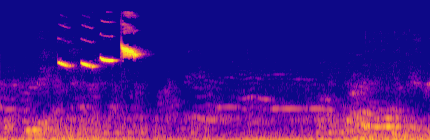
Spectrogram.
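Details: Capped seedeater in a cage singing its classic three-note song: four clear, high whistled notes in quick succession, each a step higher, the last slurred, followed by quiet low background rumble and faint murmur.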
